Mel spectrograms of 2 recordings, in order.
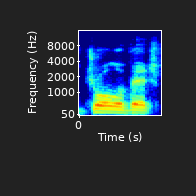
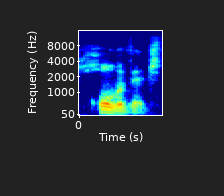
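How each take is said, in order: First: The name begins with a J sound. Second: The name begins with an H sound. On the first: This is how Americans say it. The speaker calls it wrong. "So I guess in America it's Jolovich" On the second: This is how Europeans say it. The speaker calls it right. "but in over like in Europe and stuff, it's Holovich"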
